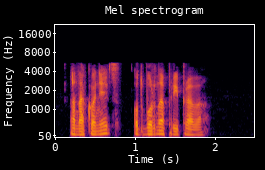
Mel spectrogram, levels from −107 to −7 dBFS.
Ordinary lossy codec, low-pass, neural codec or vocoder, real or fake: MP3, 48 kbps; 5.4 kHz; none; real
